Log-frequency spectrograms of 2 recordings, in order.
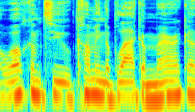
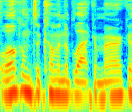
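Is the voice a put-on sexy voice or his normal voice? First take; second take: sexy voice; normal voice. First: It is said in a put-on sexy voice. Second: It is said in his normal voice.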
